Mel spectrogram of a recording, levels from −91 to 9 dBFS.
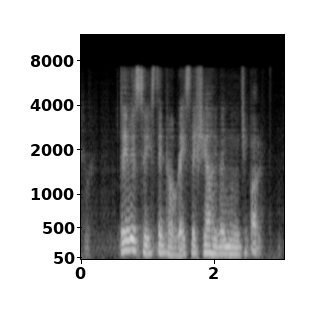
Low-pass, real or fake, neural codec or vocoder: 7.2 kHz; fake; codec, 16 kHz, 0.5 kbps, FreqCodec, smaller model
